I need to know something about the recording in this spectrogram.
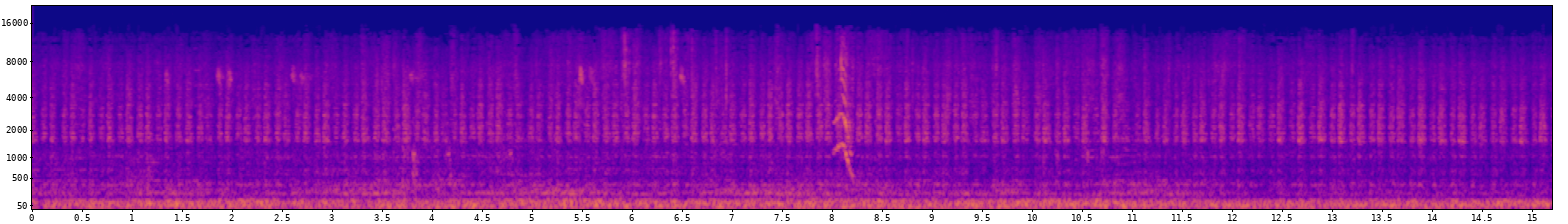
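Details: Rapid rhythmic panting from a stray dog mother with puppies, a family living in a rough place before being sheltered and fed; dense, even breaths throughout, with a deep constant rumble underneath.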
